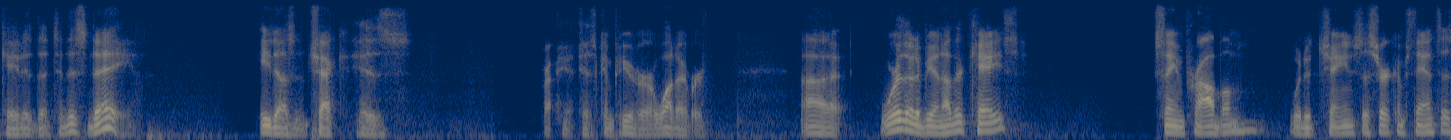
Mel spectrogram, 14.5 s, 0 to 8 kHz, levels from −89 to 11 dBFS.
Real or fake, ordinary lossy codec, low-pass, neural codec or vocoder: fake; Opus, 32 kbps; 7.2 kHz; codec, 16 kHz, 0.8 kbps, ZipCodec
